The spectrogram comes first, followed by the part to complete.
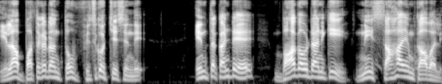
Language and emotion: Telugu, angry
